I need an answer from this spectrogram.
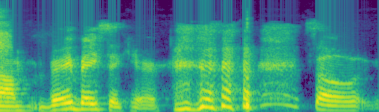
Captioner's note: laughing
